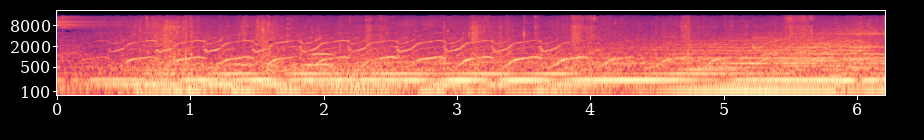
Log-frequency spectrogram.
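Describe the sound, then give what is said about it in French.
Ambulance and police sirens arrive, loud warbling wails that sweep quickly up and down in repeated overlapping cycles over a steady low engine rumble. “Notre ambulance arrive, la police est là, même les forces spéciales qui sont là.”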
